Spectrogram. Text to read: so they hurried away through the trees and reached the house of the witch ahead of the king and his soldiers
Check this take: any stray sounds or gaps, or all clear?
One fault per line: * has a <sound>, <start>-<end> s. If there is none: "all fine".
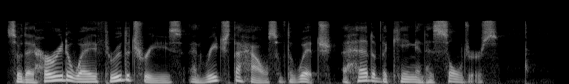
* has a squeak, 5.2-5.4 s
